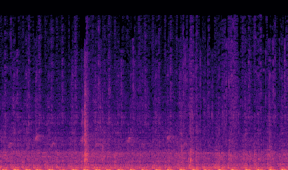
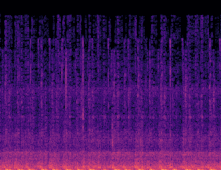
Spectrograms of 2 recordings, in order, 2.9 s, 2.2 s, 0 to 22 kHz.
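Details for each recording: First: Bajaj Pulsar motorcycle at 68,651 km, idling in gear: steady thudding beat with faint irregular metallic ticks on top; drive chain noise suspected, not confirmed. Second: Pulsar motorcycle at idle with gear engaged, after chain cleaning/service: steady, even low single-cylinder thumping with no slap, rattle or grinding from the chain, sounding like a new chain with no extra noise.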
